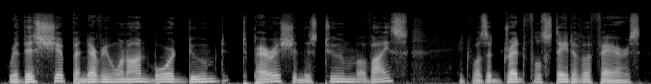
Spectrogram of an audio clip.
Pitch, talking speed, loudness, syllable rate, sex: 115 Hz, 205 wpm, -21 LUFS, 5.7 syllables/s, male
